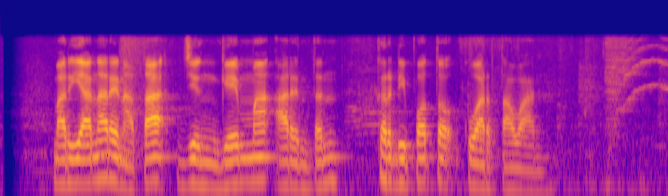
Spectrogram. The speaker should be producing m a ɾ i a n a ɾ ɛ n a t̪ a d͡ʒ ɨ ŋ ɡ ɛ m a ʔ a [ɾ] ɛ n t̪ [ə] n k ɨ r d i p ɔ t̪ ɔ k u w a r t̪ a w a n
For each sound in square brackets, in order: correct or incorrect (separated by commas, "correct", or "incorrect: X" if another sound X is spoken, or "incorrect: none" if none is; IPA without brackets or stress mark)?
correct, correct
